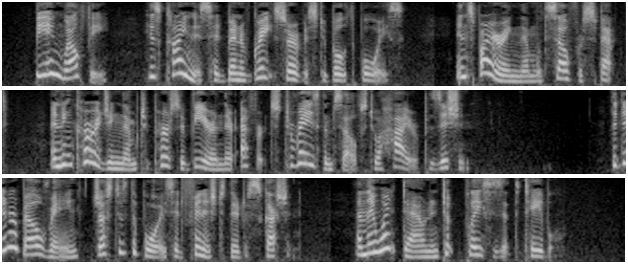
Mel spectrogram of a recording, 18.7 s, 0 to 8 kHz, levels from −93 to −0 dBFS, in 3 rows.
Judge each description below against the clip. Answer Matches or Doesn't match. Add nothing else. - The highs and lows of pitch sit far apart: Matches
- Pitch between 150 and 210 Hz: Doesn't match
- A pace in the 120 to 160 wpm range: Doesn't match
